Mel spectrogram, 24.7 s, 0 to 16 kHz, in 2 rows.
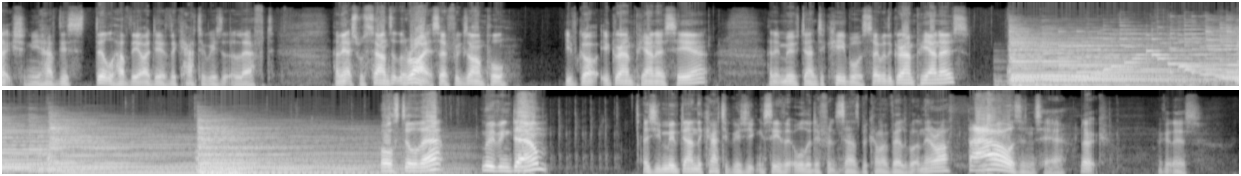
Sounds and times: Speech: 0.0s - 2.7s, 3.3s - 7.1s, 7.7s - 9.7s, 16.2s - 17.8s, 18.7s - 24.4s
Music: 10.0s - 17.2s.

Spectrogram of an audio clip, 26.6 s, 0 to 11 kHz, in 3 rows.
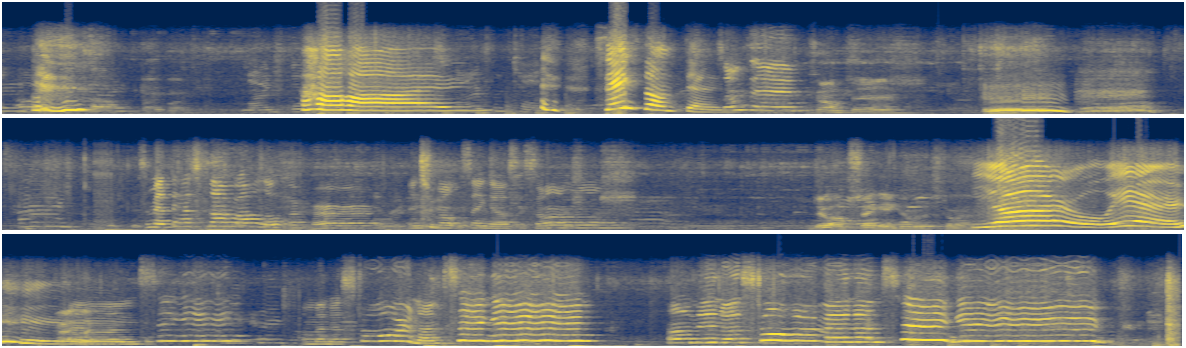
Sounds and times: Female singing: 9.9s - 13.6s, 18.1s - 26.2s.

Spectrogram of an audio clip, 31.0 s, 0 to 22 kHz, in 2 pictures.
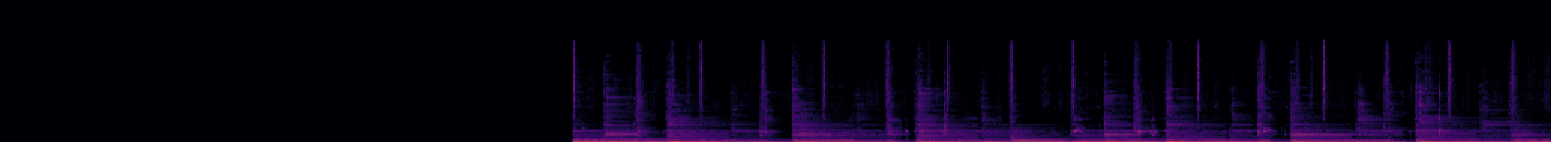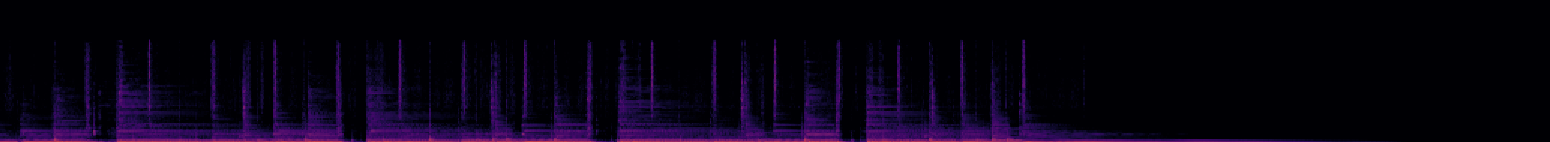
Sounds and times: Music: 5.8s - 29.9s.

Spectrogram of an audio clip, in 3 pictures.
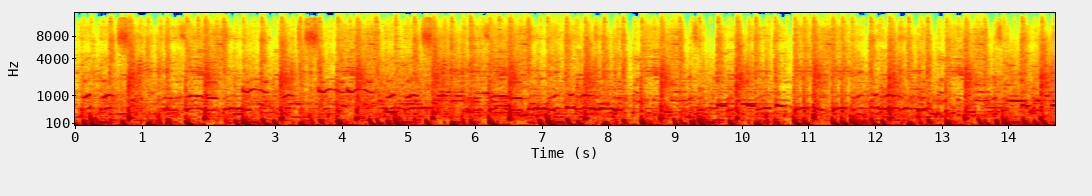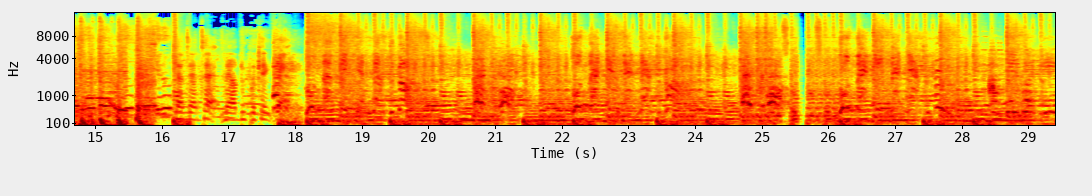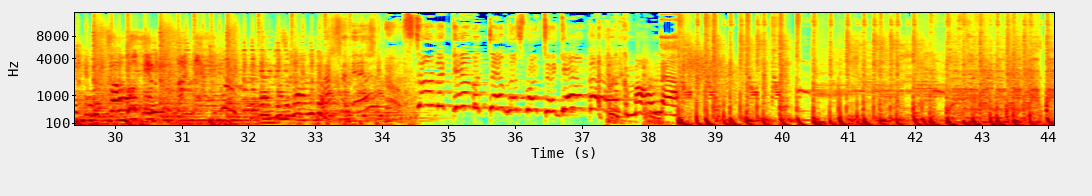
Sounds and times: Pop music: 0.0s - 44.0s.

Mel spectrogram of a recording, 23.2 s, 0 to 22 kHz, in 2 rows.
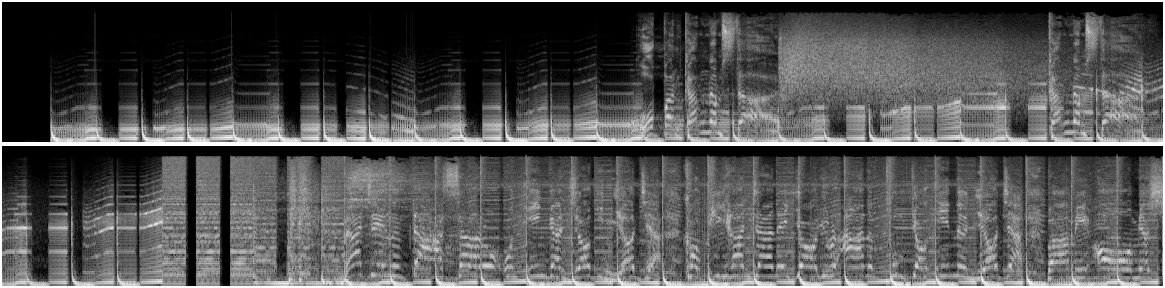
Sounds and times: Music: 0.5s - 23.2s.

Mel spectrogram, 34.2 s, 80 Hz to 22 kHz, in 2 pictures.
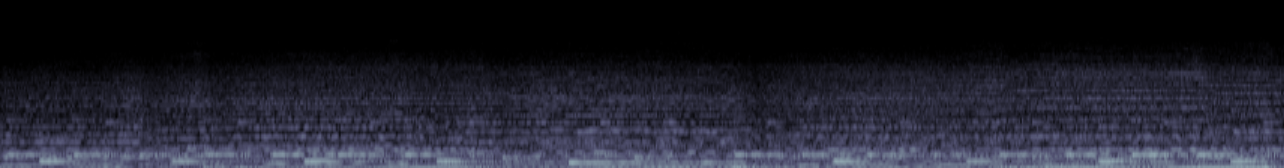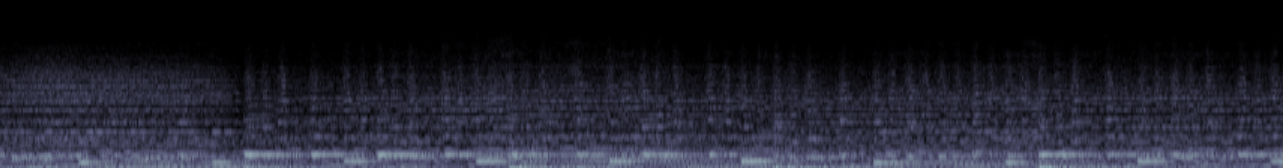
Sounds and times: Music: 0.0s - 34.2s.

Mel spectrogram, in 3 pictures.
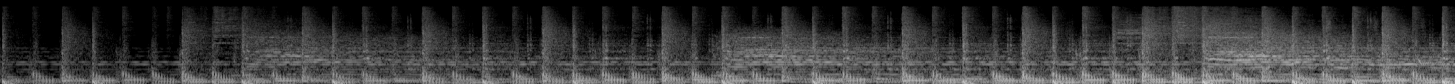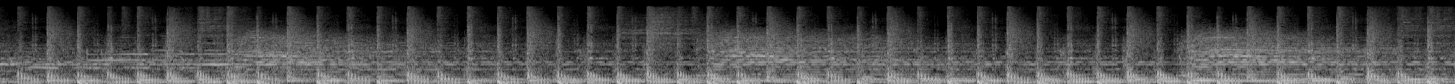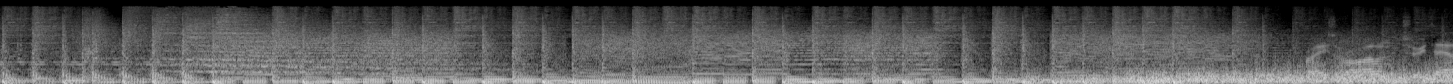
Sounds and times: Music: 0.0s - 43.6s.

